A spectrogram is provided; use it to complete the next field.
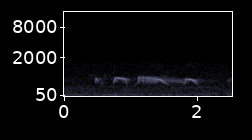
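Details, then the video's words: Spotted dove calling, used as a lure for wild doves: a quiet string of low whistled coos, short then longer and gently falling, over steady background hiss. "Chim cu gáy kích bổi nhanh nổi hiệu quả"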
